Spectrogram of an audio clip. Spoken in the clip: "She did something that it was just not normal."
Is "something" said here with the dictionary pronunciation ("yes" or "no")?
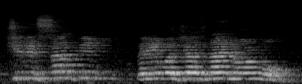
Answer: no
